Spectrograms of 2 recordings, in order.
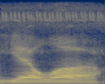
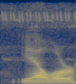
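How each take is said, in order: First: The word ends with a plain 'uh' sound. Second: The word ends with an r-colored 'er' sound. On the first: "I put the A instead of an E R" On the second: "put that E R"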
